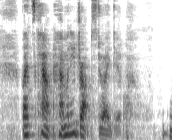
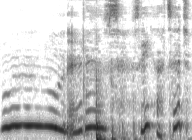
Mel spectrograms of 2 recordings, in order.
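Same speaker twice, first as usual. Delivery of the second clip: delighted ooh; 11 semitones higher, 4 dB louder, slower than usual. Real, not acted. Soap touches the milk.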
